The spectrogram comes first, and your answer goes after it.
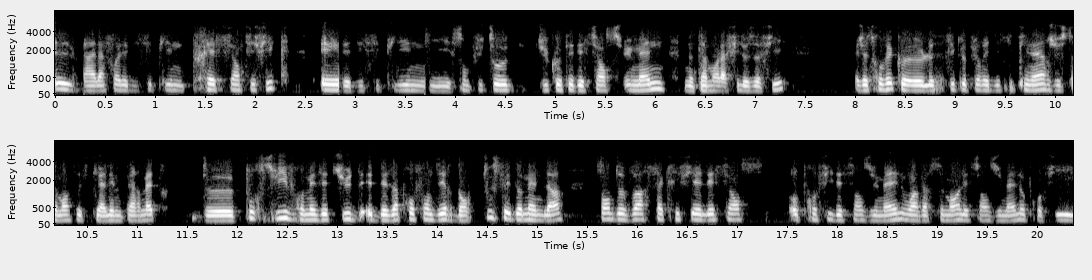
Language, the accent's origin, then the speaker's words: French; Lebanon; now in Paris, France; je viens du Liban et je suis cette année étudiant en première année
